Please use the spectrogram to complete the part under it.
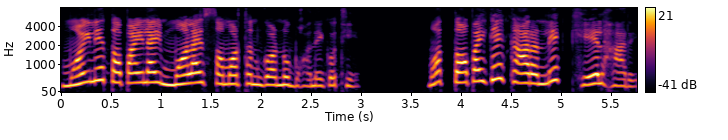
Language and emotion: Nepali, angry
